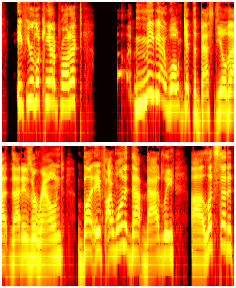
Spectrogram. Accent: Canada; I'm Canadian.

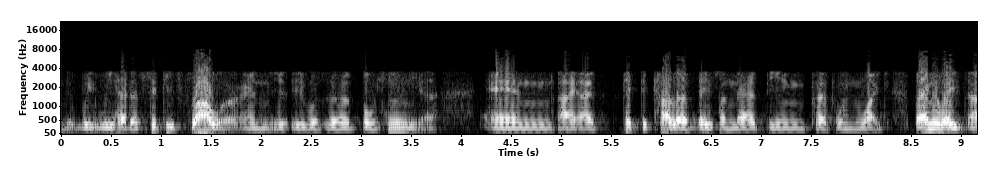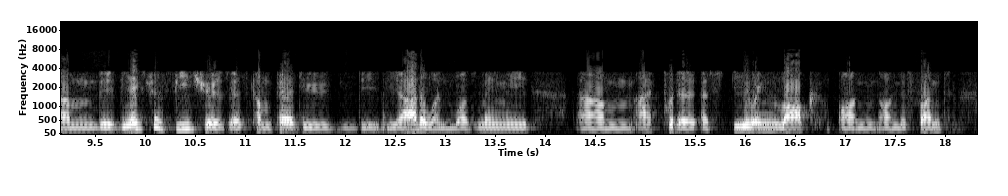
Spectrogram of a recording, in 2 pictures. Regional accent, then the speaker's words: Hong Kong; I grew up in Hong Kong, China, during the 70s and the 80s, when it was actually still a British colony.

